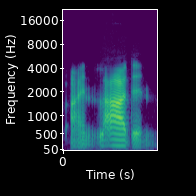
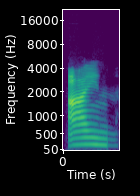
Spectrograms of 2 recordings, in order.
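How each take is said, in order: First: The stress is on the second syllable. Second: The stress is on the first syllable. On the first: The speaker calls it wrong. "instead of" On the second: The speaker calls it right. "you accent or emphasize or stress the prefix itself"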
